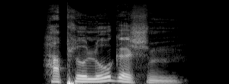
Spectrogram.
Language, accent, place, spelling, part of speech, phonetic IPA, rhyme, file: German, Germany, Berlin, haplologischem, adjective, [haploˈloːɡɪʃm̩], -oːɡɪʃm̩, De-haplologischem.ogg
- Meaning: strong dative masculine/neuter singular of haplologisch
